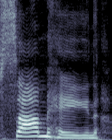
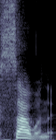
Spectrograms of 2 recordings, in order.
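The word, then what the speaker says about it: Samhain: is this guy called Sam Wayne because of Sam Hayne because of Sin? And I may never get an answer. See, that's the thing. It doesn't sound like sin.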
